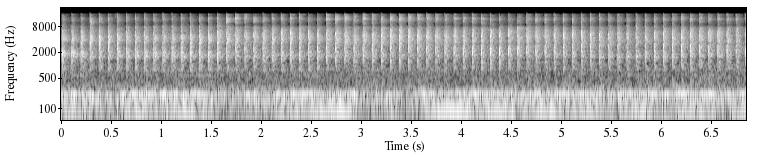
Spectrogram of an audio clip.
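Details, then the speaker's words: Radial shockwave therapy device with a smaller head, used right on the joint and bone of an arm wrestler: rapid, steady tapping at about 220 pulses a minute with a low hum, which he says feels far gentler, nowhere near as violent. "Yeah, that's way more gentle, just smaller head. And that's because we're right on the joint now. Right on the bone. Yeah, totally different feel, like nowhere near as violent."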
